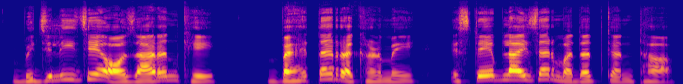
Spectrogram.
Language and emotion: Sindhi, neutral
